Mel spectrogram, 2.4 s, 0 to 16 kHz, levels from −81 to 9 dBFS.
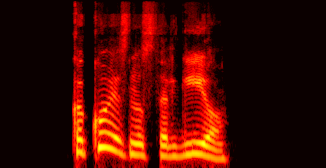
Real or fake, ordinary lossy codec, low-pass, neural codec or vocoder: fake; Opus, 16 kbps; 14.4 kHz; vocoder, 44.1 kHz, 128 mel bands, Pupu-Vocoder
